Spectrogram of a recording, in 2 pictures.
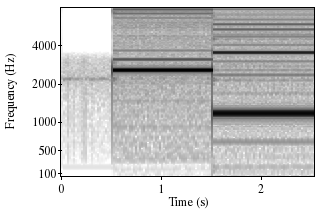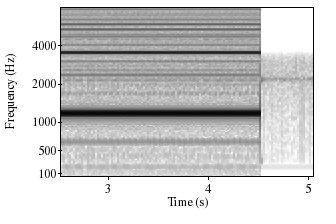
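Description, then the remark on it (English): A loud two-tone dispatch alert for Department 12, Greater Valley EMS and Rescue: a steady high tone holds for about a second, then drops to a lower steady tone lasting roughly three seconds, with no voices. “Department 12, disregard your tones.”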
